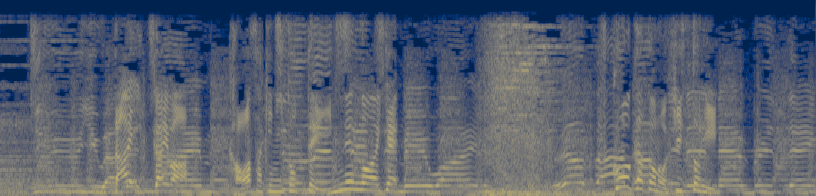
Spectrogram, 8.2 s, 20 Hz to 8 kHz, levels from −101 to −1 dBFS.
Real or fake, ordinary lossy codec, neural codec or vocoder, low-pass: real; none; none; 7.2 kHz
